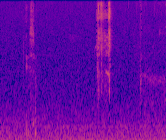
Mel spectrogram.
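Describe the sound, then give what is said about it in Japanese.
A camera shutter clicks once as a photo of a bamboo grove and cherry blossoms is taken: a brief, faint double snap over steady background hiss. “桜の写真をですね撮ったんですけれども”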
